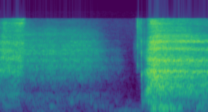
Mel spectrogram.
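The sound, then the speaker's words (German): A deep breath in and out during a guided relaxation exercise. One long, airy breath fades to a brief silence, then a louder, rushing breath starts and holds steady. There is no talk. “atme hier einmal tief ein und aus.”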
